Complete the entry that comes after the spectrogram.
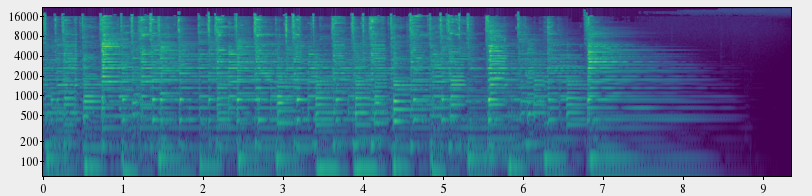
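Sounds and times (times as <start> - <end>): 
banjo signal: 0.0 - 8.4.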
